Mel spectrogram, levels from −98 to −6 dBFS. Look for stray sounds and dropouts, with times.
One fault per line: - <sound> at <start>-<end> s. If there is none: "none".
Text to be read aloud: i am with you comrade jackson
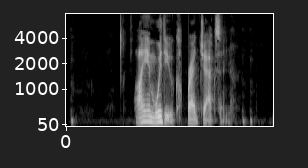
- dropout at 2.3-2.4 s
